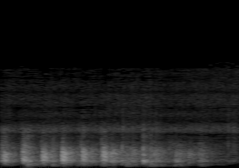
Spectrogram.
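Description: Audience applause, a quick run of claps that dies away near the end, over the steady hiss of an old recording.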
